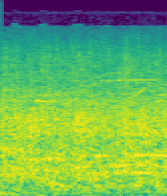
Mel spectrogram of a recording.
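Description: Applause from both football teams and the crowd at a charity game between police and firefighters, a steady dense wash of clapping throughout.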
